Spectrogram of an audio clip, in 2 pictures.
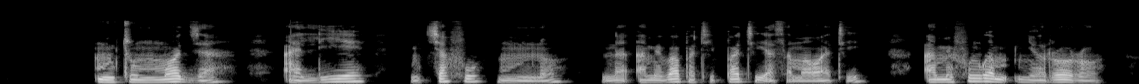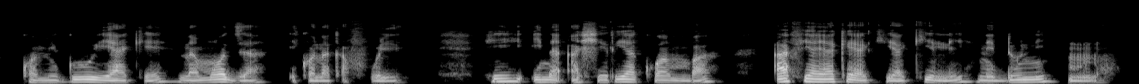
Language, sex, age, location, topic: Swahili, male, 36-49, Nairobi, health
